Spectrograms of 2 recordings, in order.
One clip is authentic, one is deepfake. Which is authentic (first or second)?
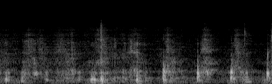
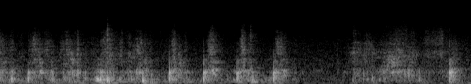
second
